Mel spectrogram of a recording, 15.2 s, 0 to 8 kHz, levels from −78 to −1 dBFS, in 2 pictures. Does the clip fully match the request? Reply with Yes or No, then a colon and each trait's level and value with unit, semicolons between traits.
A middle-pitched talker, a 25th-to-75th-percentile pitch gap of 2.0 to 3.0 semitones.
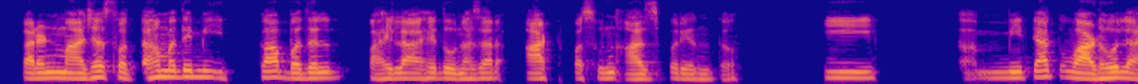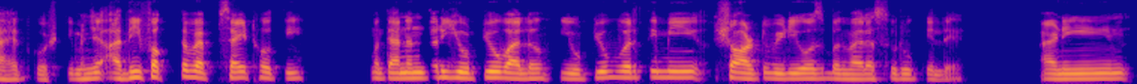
Yes: medium, 145 Hz; narrow, 2.6 semitones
